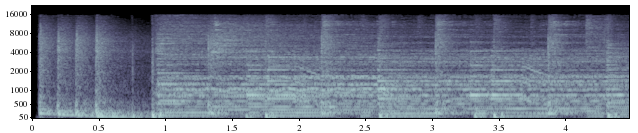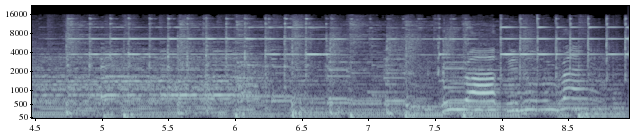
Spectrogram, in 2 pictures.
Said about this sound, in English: We're not ringing our bells because it's Christmas. We're ringing our bells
